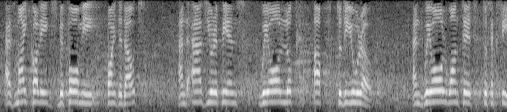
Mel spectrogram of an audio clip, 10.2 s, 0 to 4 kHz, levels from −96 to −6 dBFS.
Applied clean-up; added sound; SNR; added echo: none; none; none; none.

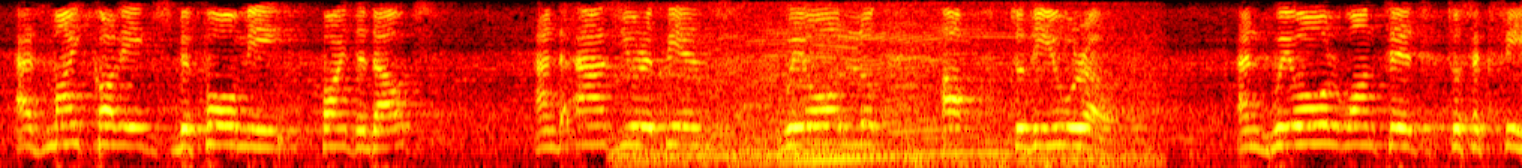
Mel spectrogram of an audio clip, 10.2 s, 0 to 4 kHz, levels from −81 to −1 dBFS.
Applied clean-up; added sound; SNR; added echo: none; Motorcycle / Accelerating, revving, vroom; 7 dB; reverberation time 1.9 s.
